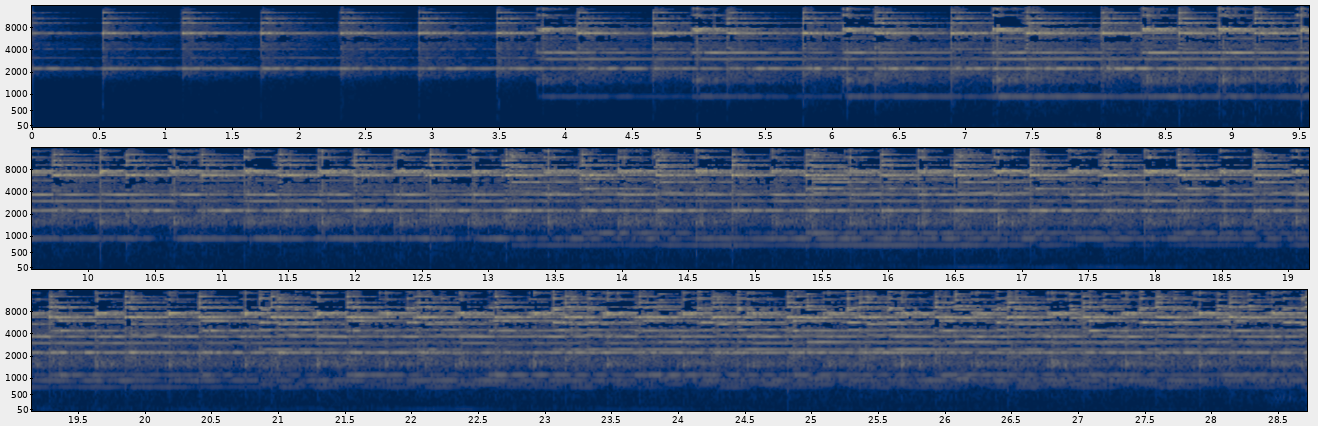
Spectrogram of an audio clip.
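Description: Church bells ring out loudly, beginning with a single bell struck in a steady rhythm before more bells join into a dense, continuous peal with long ringing overtones.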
